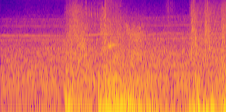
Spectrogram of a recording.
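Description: A rifle fires a burst of shots in a video game.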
